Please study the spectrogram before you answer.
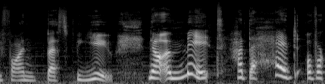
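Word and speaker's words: Ammit: Now, some people will say armit, but if I say that I just I just lose my accent like arit. So, I'm just going to say a mit for now, but you know, you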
